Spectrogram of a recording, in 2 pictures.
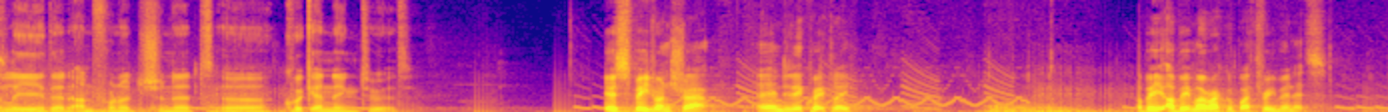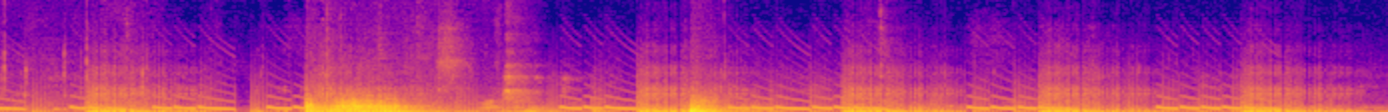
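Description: Short falling electronic zaps repeat quickly.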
